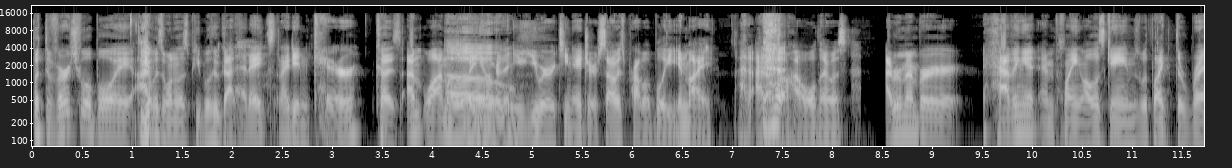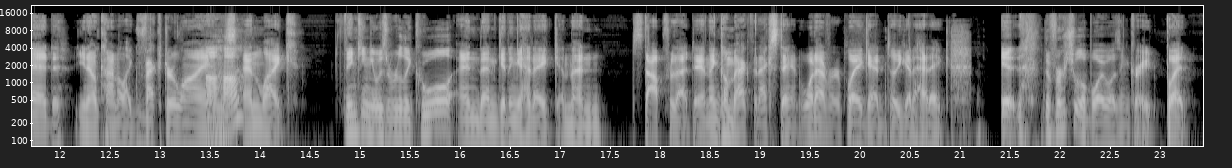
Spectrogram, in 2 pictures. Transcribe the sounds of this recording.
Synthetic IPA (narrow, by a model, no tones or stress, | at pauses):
b̥ʌt̪̚ðɨvɜ˞t͡ʃul̩ˠbɔɪaɪwʌzwʌ̃nʌvðoʊz̥pʰipl̩ˠhʉɡɑ̰t̚hɛɾeɪksɨ̰̃naɪdɪdⁿn̩kʰɛɹkʰʌzã̰ɪ̃mwɛlˠãɪ̃məlʌɪ̃jʌ̃ŋɡə˞ðɨ̃njɨjɨwə˞ɨtʰĩneɪd͡ʒə˞soʊaɪwʌz̥pʰɹ̥ɑbəbliʔɨ̰̃nmaɪ | ʔaɪaɪdõʊ̃oʊhaʊoʊlˠdaɪwʌz̥ | ʔaɪɹɨmɛ̃mbə˞ | hævɪ̃ŋɪɾʔɨ̃npʰl̥eɪɪ̃ŋɔlˠðoʊzɡẽɪ̃mzwəðlaɪk̚ðɨɹɛdjʔɨ̰noʊkʰãɪ̃ndəlaɪkvɛk̚tə˞lãɪ̃nnzɨ̃nlaɪk | θɪ̃ŋk̬ɪ̃ŋɨt̚wʌzɹɪlˠikʰulˠɨ̃nðɨ̃nɡɛɾɪ̃ŋɨɦɛɾeɪkɨ̃nðɨ̃n | stɑ̰pfə˞ðɨ̰t̚d̥eɪɨ̃nðɨ̃nkʰʌ̃mbæk̚ðɨnɛksd̥eɪɨ̃nwʌɾɛvə˞pʰl̥eɪɨɡɛ̃ñntʰɪlˠjɨɡɛɾɨhɛ̰ɾeɪkɪtðɨvɜ˞t͡ʃul̩ˠbɔɪwʌzɨ̃n̩ɡ̥ɹḛɪt̚b̥ʌt̚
